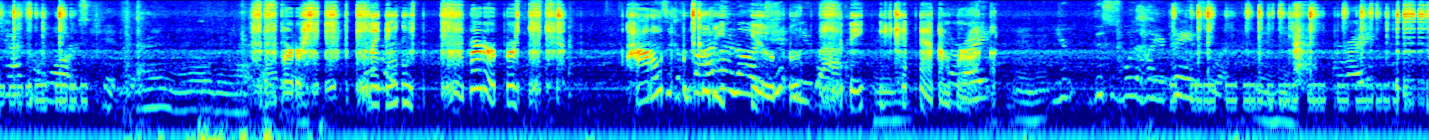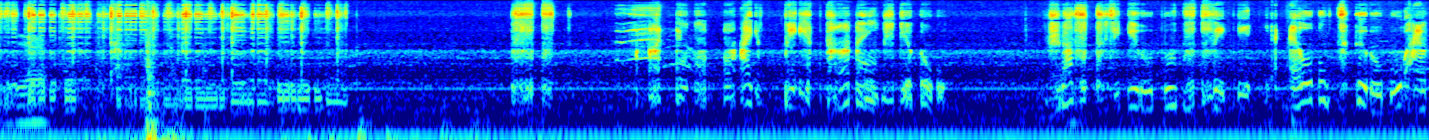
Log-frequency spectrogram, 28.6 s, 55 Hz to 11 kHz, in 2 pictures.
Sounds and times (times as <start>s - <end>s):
Speech: 0.0s - 5.3s, 6.3s - 13.8s, 14.4s - 15.0s, 20.8s - 23.8s, 24.8s - 28.5s.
